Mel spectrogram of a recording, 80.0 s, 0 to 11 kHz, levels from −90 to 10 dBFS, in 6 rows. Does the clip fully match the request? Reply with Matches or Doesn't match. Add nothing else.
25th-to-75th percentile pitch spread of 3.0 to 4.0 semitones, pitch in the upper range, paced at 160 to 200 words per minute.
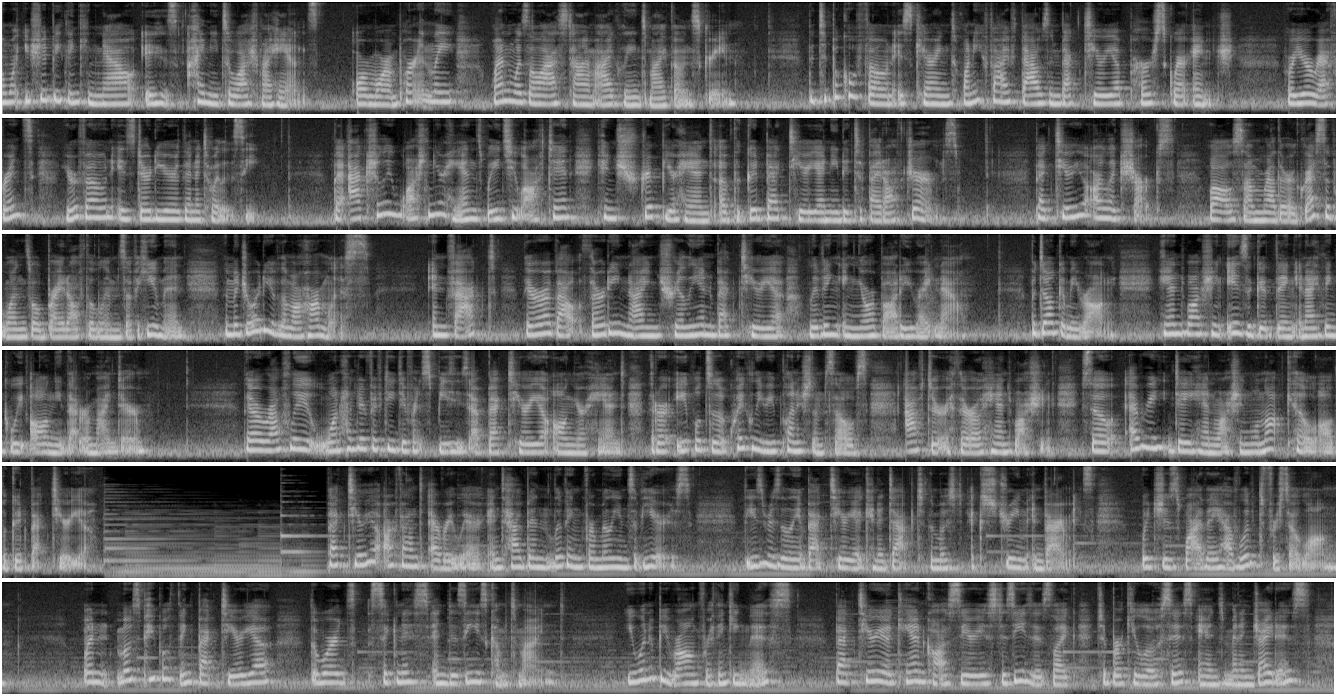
Matches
